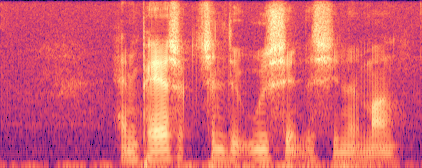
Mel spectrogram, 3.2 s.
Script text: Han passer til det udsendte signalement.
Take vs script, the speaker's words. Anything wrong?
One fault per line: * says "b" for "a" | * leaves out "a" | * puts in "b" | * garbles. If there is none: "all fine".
all fine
